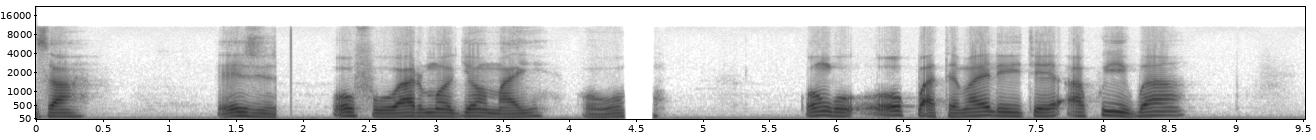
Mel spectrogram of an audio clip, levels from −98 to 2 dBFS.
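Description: From the first second to the last, the speech carries the grit of 4-bit ADPCM compression. Each sample is coded as a coarse 4-bit step from a prediction, so a broadband hiss rides on every loud syllable and fades with the quiet ones, and sharp onsets crack where the step size lags behind. The damage is plainly audible. On a spectrogram the noise shows as a grainy haze filling the gaps between harmonics, and nothing appears above about 11 kHz, which fits a sample rate near 22 kHz and a rate of about 88 kbps.

At 4.40 s the sound cuts off mid-flow in a playback stall, with roughly 0.22 s of silence before it resumes at 4.64 s. The player likely ran dry of data or had its output thread blocked. The waveform drops to a flat line across that gap, and the spectrogram shows a clean vertical band of empty space.

From 4.64 s to 5.50 s the player works off its backlog with time-compressed catch-up. 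It removes small slices and cross-fades the joins, so the speech runs at 1.25 times normal speed while keeping its pitch. In the waveform, syllables sit closer together than elsewhere. On the spectrogram, the harmonic lines stay at the same height while events crowd together in time, with small seams at the splices.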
